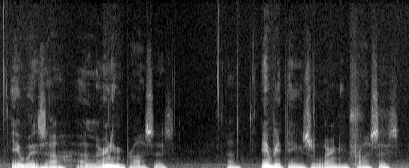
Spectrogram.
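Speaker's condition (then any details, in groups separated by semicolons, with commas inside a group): ALS; affects chest and throat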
